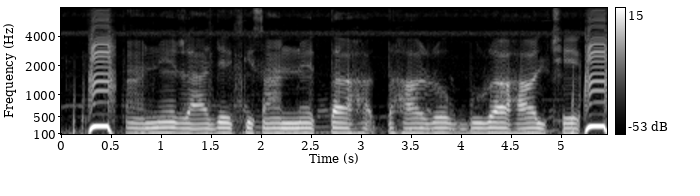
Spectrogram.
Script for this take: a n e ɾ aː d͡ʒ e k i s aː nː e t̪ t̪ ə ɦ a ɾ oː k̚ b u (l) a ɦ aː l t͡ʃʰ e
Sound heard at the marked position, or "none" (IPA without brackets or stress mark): ɾ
